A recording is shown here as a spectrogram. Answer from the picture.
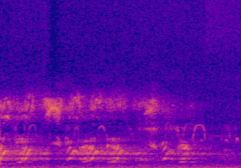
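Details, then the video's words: Double-banded sandgrouse call played back, as heard from flocks of hundreds coming down to drink in the early morning or late evening; dense, overlapping bubbly warbling notes chatter continuously with no clear pauses. "I'm going to play its call now, and you can just imagine you're lying in your tent early hours of the morning"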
